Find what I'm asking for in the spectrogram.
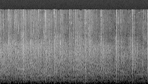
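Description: Steady applause from an audience, a dense wash of many hands clapping at once, sustained at an even level for the full few seconds with no voices standing out.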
